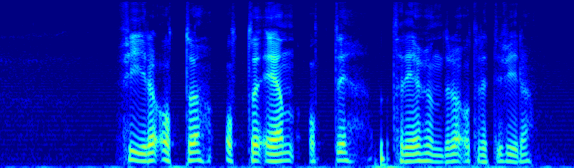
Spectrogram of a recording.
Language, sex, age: Norwegian, male, 26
